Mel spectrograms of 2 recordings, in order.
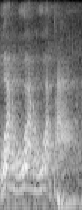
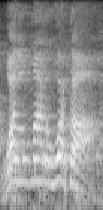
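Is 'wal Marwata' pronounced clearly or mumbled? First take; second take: mumbled; clearly. First: The words are slurred into a garbled mumble. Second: The words are pronounced clearly and accurately. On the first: The reciter is just copying without knowing the verse. The speaker calls it wrong. "ada juga yang nggak pernah baca ayat, asal ngikut aja" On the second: The reciter knows the verse. The speaker calls it right. "Itu yang betul"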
